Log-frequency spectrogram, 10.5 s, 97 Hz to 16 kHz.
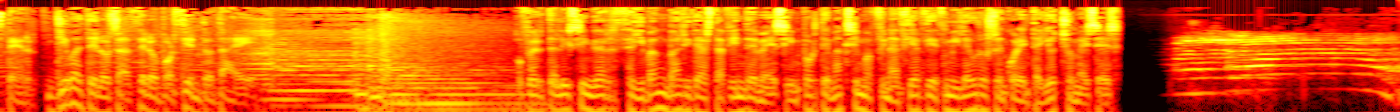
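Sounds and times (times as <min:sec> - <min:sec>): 
speech: 0:00.0 - 0:03.2, 0:03.9 - 0:08.4
red deer stag rutting bellow: 0:08.8 - 0:10.4.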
